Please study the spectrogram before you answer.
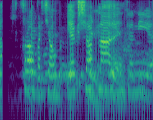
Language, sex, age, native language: Icelandic, female, 10, Icelandic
